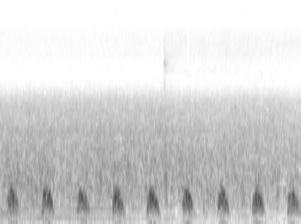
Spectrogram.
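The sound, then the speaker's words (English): A rapid, steady fetal heartbeat from an ultrasound monitor, pulsing about nine times in three seconds with soft whooshing thumps over a low electronic hum, with no voices. “And that's the heartbeat of the baby.”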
